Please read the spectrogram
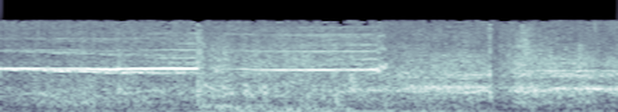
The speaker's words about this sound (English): The sound of fireworks being thrown at police lines on the hill at Drumcree.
